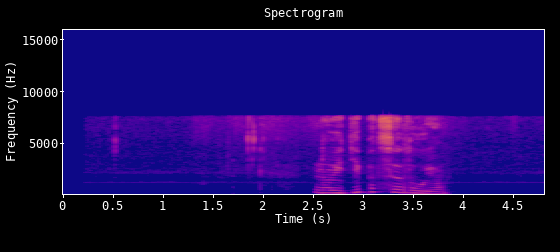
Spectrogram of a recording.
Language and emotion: Russian, neutral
